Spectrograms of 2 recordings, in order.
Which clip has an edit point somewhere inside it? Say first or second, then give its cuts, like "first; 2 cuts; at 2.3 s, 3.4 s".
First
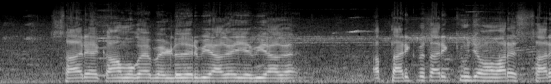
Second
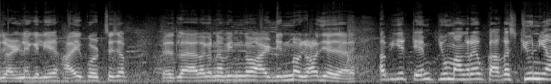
second; 1 cut; at 3.7 s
